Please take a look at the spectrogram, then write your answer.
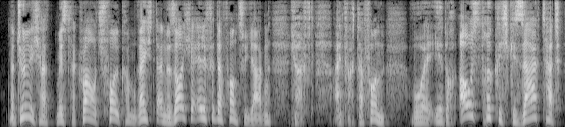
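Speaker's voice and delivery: righteous official defending his boss; indignant. A narrator's reading. Pompous brother defending the ministry, indignant. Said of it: "warf sich Percy entrüstet in die Brust".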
